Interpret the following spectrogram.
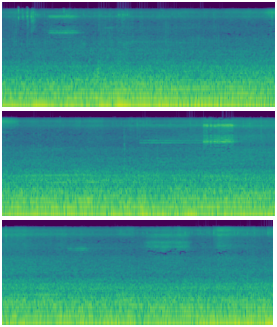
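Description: Steady low rumble of a car in traffic heard from inside its cabin, with a few short high-pitched beeps about a second in and again around eight to ten seconds in.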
